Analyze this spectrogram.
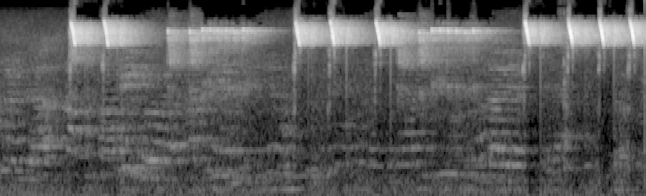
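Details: Crimson sunbird with a red tail, bald yet still in strong song: fast shrill high notes alternating with long thin sizzling trills, ending in a rapid burst of four sharp notes.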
